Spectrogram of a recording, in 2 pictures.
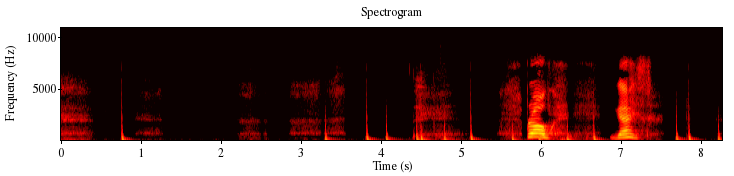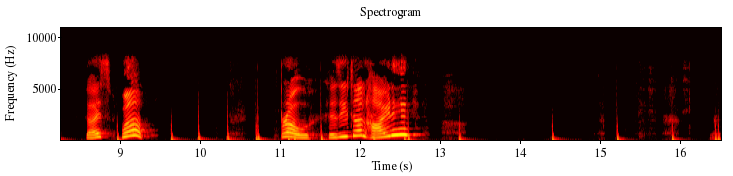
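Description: Footsteps knock on a hollow wooden floor.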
